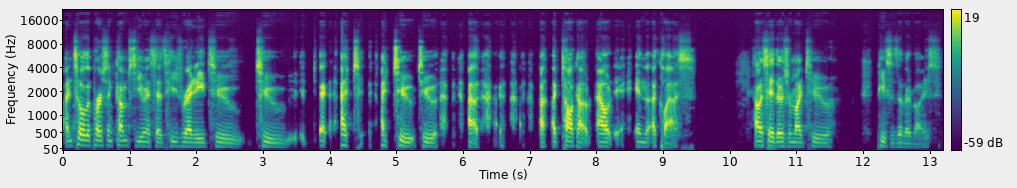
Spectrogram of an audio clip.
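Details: Adult man who stutters; finding: stuttering.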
